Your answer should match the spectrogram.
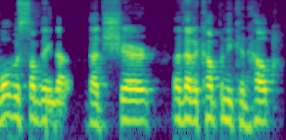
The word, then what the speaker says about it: Cher: it is yeah so it's called share and uh I named it uh not because I I love the singer uh especially right now that's spelled s-h-a-r-e sure no no CH yeah so Cher you can find us at uh at share a home so c-h-e-r-a home uh and so you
